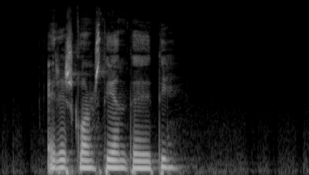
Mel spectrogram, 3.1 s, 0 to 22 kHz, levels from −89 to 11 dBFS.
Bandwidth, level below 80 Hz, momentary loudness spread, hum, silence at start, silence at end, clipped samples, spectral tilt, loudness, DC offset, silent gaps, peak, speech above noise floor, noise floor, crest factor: 13 kHz; -44 dBFS; 12 LU; none; 0.5 s; 1.3 s; under 0.1%; -6 dB/octave; -24 LUFS; under 0.1%; none; -10 dBFS; 42 dB; -65 dBFS; 16 dB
